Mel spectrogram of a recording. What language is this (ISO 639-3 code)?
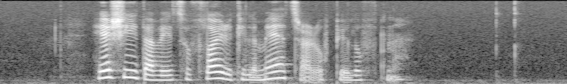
fao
